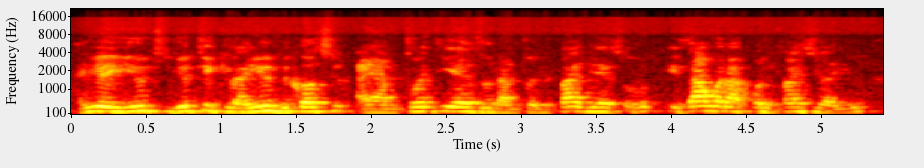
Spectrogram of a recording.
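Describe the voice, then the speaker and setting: A man's voice: on the high side, fairly even intonation, quick pace, darkish tone, echoey room, slight background noise, poor audio. A man, hosting a studio talk show and lecturing with rhetorical questions. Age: 50s. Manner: preachy, rhetorical questions, emphatic.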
